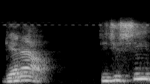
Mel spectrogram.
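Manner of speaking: ordinary talk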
